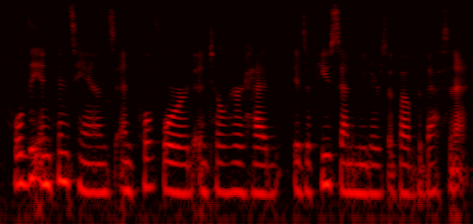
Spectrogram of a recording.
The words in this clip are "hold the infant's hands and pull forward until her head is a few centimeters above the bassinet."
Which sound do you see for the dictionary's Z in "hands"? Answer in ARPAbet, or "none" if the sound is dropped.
Z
